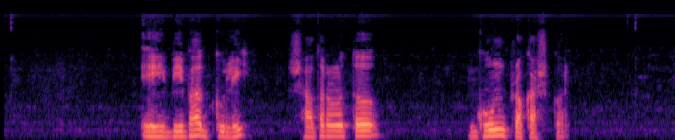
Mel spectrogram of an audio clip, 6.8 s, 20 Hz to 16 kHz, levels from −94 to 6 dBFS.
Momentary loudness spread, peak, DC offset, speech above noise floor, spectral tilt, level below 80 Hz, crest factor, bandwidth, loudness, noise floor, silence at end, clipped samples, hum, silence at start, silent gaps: 18 LU; -6 dBFS; under 0.1%; 46 dB; -8.5 dB/octave; -66 dBFS; 20 dB; 11 kHz; -23 LUFS; -68 dBFS; 1.1 s; under 0.1%; none; 1.4 s; none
